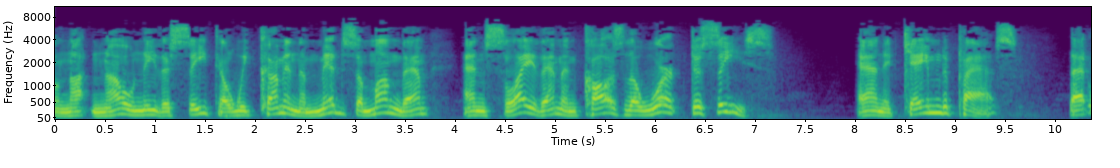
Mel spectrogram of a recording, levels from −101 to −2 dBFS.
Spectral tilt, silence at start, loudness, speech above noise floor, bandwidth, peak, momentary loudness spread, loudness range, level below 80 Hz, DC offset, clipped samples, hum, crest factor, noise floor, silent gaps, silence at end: -5 dB/octave; 0 s; -18 LUFS; 54 dB; 8 kHz; -4 dBFS; 7 LU; 3 LU; -60 dBFS; under 0.1%; under 0.1%; none; 16 dB; -72 dBFS; none; 0 s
